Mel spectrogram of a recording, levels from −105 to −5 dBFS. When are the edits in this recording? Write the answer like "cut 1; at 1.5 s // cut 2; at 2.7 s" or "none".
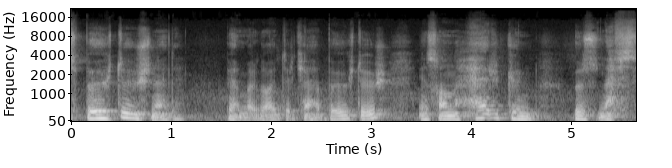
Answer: none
